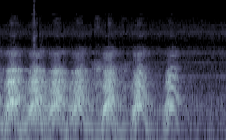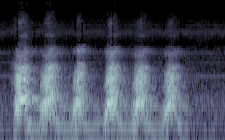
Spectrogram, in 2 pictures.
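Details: Siberian Husky giving alarm barks: a fast run of six arched, rising-falling barks, a pause, then another rapid burst of seven, steady and emphatic with no other sounds.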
